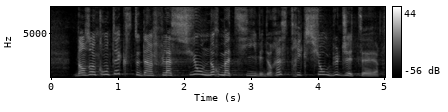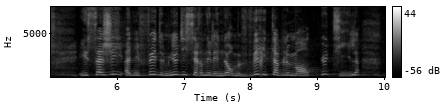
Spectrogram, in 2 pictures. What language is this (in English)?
French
